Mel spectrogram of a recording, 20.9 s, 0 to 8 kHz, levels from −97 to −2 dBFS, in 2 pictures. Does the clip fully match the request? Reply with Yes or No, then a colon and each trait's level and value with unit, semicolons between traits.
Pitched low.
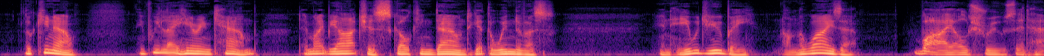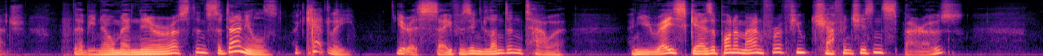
Yes: low, 120 Hz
